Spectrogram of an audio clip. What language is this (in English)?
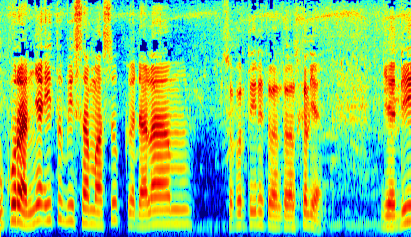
Indonesian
